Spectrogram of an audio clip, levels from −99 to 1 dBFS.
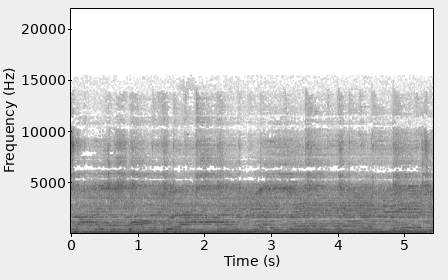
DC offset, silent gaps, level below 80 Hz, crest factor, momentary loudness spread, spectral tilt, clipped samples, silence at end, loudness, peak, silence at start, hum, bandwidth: under 0.1%; none; -54 dBFS; 12 dB; 1 LU; -4.5 dB/octave; under 0.1%; 0 s; -29 LUFS; -16 dBFS; 0 s; none; 14.5 kHz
